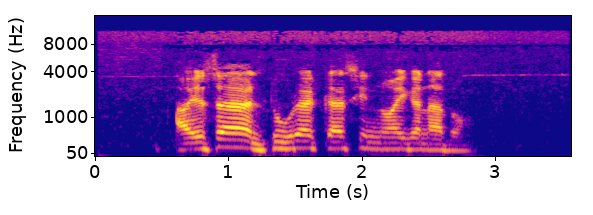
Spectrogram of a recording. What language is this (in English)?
Spanish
